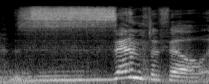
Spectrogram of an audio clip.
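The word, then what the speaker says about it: xanthophyll: is going to be zenil it's spelled with an X I love that word why is it spelled with an X it's like zyo process in bones and then if you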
